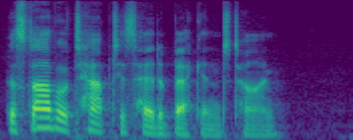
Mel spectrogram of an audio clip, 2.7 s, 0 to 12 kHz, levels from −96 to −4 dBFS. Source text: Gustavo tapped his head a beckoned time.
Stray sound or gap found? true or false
false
